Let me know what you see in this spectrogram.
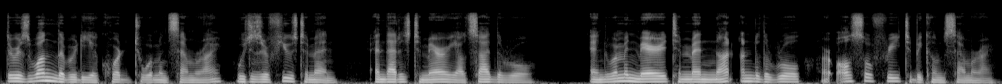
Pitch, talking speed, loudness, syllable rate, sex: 115 Hz, 215 wpm, -20 LUFS, 6.7 syllables/s, male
